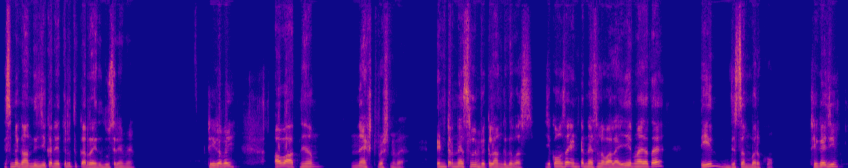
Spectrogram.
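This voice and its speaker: North Indian male tutor with a very dark tone. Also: on the high side, normal speed, long pauses, dry recording. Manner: explanatory, conversational, asks questions and answers them himself. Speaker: exam coaching teacher. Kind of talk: informal exam review lesson.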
